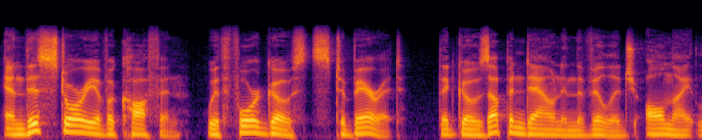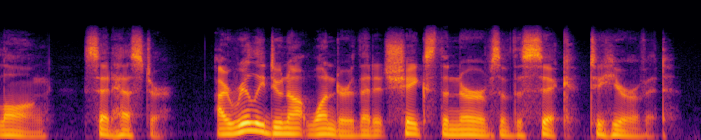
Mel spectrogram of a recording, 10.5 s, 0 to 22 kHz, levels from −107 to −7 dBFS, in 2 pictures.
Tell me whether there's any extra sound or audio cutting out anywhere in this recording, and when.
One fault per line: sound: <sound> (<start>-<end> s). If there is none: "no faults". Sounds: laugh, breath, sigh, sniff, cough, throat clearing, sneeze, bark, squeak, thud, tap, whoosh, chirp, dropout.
no faults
